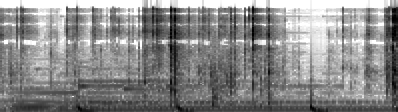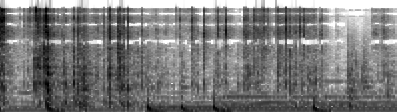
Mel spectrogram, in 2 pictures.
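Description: Clear plastic sleeve crinkling and rustling in irregular crackles as a sticker sheet is slid out of it, loudest about halfway through, over soft background music.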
